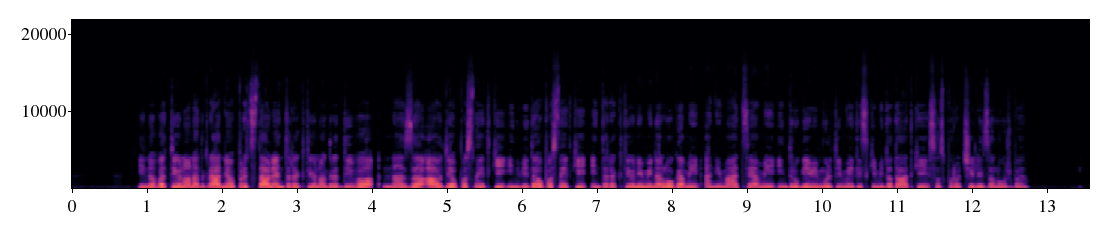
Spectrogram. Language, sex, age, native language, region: Slovenian, female, 18-29, Slovenian, Central Slovenia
